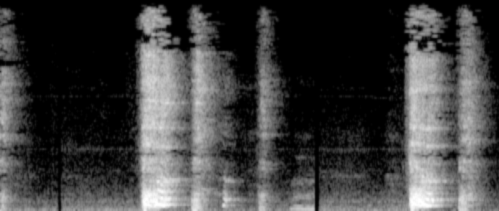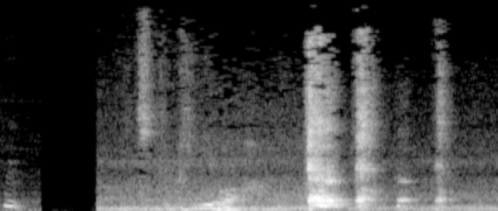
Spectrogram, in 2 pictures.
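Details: Adult coughing persistently, repeated bursts in quick clusters with brief pauses between, described as a cough that won't stop; persistent cough.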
